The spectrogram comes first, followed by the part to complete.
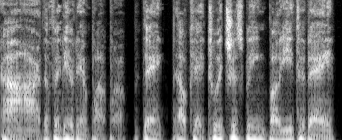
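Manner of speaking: usual speaking voice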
